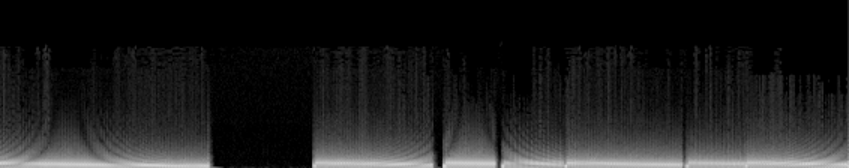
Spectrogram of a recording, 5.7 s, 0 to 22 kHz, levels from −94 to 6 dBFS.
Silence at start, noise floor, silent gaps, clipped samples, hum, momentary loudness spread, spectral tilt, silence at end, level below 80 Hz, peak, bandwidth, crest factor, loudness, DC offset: 0 s; -76 dBFS; none; under 0.1%; none; 4 LU; -10 dB/octave; 0 s; -36 dBFS; -4 dBFS; 5.4 kHz; 14 dB; -18 LUFS; under 0.1%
